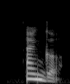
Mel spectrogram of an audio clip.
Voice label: "Anger", English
